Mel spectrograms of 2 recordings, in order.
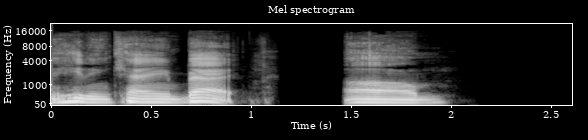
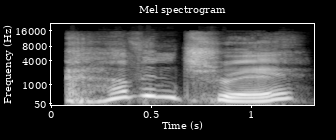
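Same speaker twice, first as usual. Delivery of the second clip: high, slow, exaggerated English accent; 11 semitones higher, much slower than usual. Shown as a demonstration. Showing the chat an English accent, high and drawn out. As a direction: stretch it into a hammed-up English accent. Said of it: "that's my English accent".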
